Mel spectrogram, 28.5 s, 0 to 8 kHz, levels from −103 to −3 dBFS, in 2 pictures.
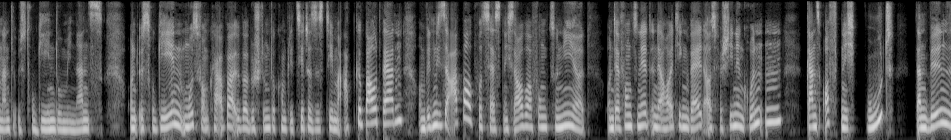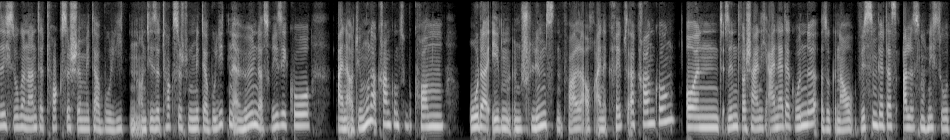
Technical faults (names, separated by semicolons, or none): none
